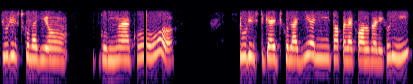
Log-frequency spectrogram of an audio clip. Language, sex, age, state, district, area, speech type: Nepali, female, 18-30, West Bengal, Kalimpong, rural, conversation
